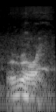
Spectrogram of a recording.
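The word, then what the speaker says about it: ร้อย: So for 100, it is Roy, but they will call it Loy. It's R, but they will say L pronunciation.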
